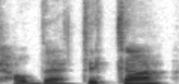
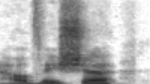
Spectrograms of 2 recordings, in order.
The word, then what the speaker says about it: Helvetia: I've heard it pronounced Helvetica, which there's no C in the name, but I've seen and heard people call it that, but we call it Helvetia.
